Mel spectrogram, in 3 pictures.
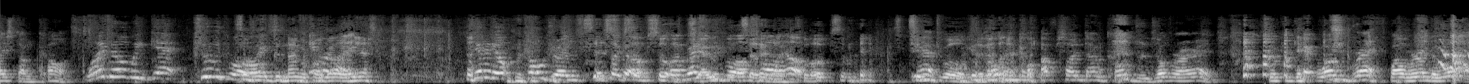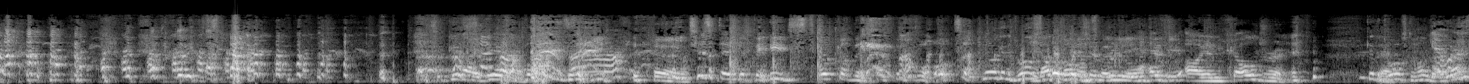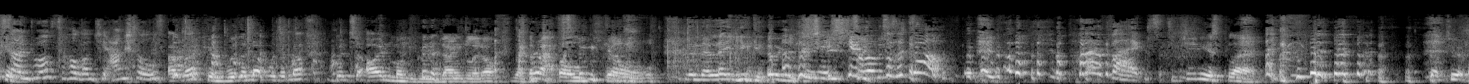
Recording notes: Recorders go crazy again but thankfully paranoia means that the game is not lost.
